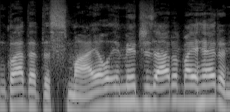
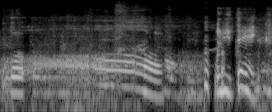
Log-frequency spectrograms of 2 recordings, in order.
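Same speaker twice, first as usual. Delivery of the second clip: very high, very slow, shrill, drawn-out death growl. Answering a request to perform a line: death metal growl. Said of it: "best death voice".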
